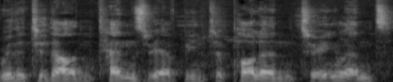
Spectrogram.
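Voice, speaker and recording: Medium-pitched male voice with a dark, mellow tone at a moderate pace. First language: not English. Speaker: youth football coach. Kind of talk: podcast interview. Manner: halting.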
